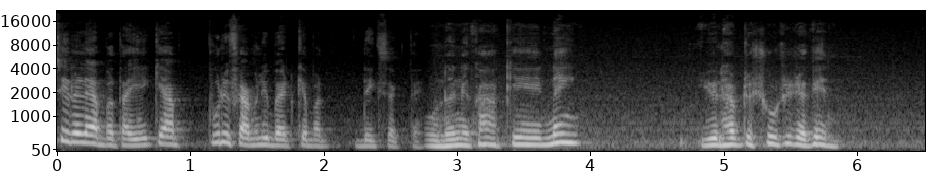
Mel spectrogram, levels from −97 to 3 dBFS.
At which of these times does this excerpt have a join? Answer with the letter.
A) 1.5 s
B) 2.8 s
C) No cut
B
